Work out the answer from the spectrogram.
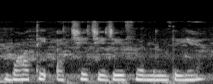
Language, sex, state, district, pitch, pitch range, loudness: Hindi, female, West Bengal, Alipurduar, 220 Hz, 215-225 Hz, -12 LUFS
